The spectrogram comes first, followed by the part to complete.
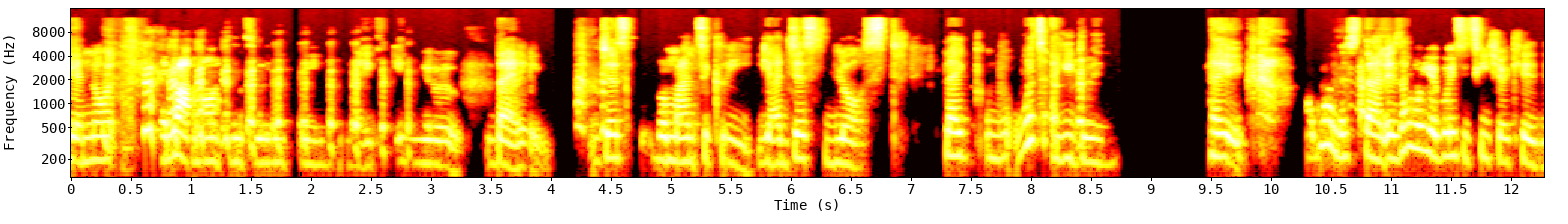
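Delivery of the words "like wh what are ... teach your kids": scolding, disapproving, lecturing auntie voice, African accent. Speaking to a listener who says she sounds like an African auntie. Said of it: "you sound like an African auntie".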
